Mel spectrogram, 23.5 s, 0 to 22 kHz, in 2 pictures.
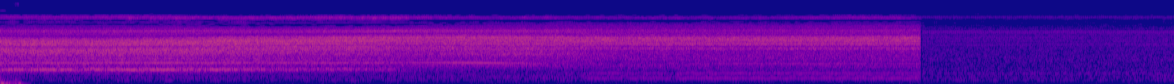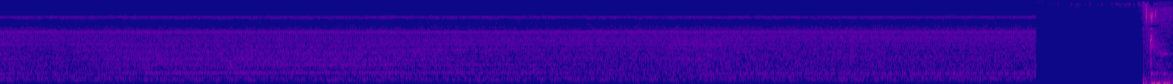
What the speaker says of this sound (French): J'ai donc changé le ventilateur 40-10 sans attendre qu'il tombe en panne pour un modèle moins bruyant.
